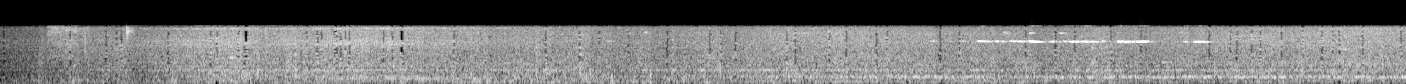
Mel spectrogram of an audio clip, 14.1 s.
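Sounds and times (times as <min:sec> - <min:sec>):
train wheels rumbling on rail: 0:00.0 - 0:14.0
high wheel squeal: 0:09.3 - 0:12.3.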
